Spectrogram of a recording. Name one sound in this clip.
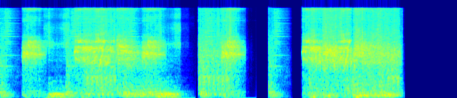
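Loud arcade game gunfire and machine noise blast and rumble.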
